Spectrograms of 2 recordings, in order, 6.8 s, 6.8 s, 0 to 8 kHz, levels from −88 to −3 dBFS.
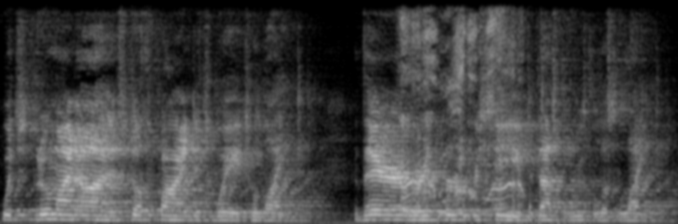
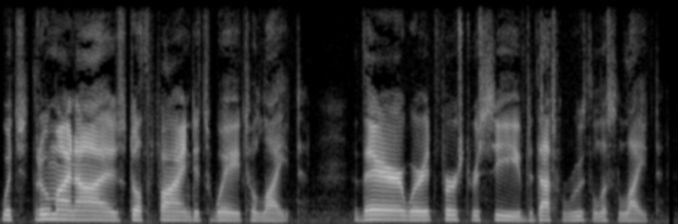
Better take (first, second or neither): second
